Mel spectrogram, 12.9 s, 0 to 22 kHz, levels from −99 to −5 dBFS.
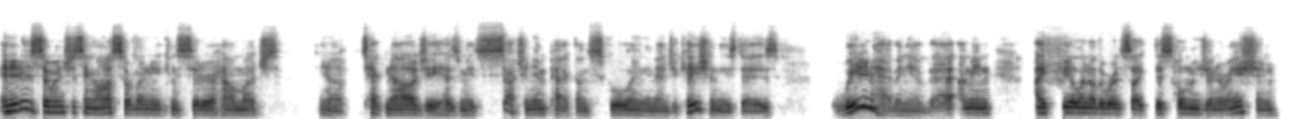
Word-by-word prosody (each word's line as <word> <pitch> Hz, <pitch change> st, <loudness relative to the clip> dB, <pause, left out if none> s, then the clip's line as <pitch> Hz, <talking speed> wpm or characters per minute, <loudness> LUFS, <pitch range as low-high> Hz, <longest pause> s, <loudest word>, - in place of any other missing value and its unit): And 165 Hz, +3 st, +7 dB
it 200 Hz, +4 st, +6 dB
is 245 Hz, -6 st, +3 dB
so 160 Hz, -2 st, +5 dB
interesting 155 Hz, -3 st, +1 dB
also 135 Hz, -1 st, +3 dB
when 120 Hz, 0 st, -6 dB
you 120 Hz, -1 st, -6 dB
consider 115 Hz, 0 st, 0 dB
how 110 Hz, -1 st, -5 dB
much, 110 Hz, -1 st, -3 dB, 0.4 s
you -, -, -9 dB
know, -, -, -10 dB, 0.2 s
technology 115 Hz, -2 st, 0 dB
has 105 Hz, -2 st, -4 dB
made 110 Hz, -1 st, -7 dB
such -, -, +1 dB
an 120 Hz, -, -5 dB
impact 125 Hz, -3 st, -7 dB
on 100 Hz, -, -8 dB
schooling 110 Hz, 0 st, -1 dB
and 100 Hz, 0 st, -8 dB
education 105 Hz, -, 0 dB
these 90 Hz, -2 st, -5 dB
days. 90 Hz, +2 st, -4 dB, 0.6 s
We 310 Hz, +3 st, +7 dB
didn't 300 Hz, -3 st, +6 dB
have 100 Hz, +1 st, -6 dB
any 100 Hz, -2 st, -8 dB
of 95 Hz, -3 st, -13 dB
that. 100 Hz, 0 st, -4 dB
I -, -, -6 dB
mean, 135 Hz, 0 st, -1 dB, 0.4 s
I 145 Hz, -1 st, +5 dB
feel 150 Hz, +2 st, +3 dB
in 145 Hz, -, +2 dB
other 140 Hz, 0 st, +2 dB
words, 135 Hz, -1 st, +2 dB
like, 120 Hz, -1 st, -1 dB
this 130 Hz, -1 st, +3 dB
whole 140 Hz, 0 st, 0 dB
new 130 Hz, -1 st, -1 dB
generation, 120 Hz, -1 st, -2 dB
120 Hz, 200 wpm, -25 LUFS, 110-140 Hz, 0.6 s, And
